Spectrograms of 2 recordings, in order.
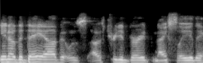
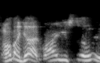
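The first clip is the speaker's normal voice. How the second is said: higher mock astonishment; retold surprise; 11 semitones higher than usual. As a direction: play your own startled self, pitched up. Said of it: "And I was like".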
